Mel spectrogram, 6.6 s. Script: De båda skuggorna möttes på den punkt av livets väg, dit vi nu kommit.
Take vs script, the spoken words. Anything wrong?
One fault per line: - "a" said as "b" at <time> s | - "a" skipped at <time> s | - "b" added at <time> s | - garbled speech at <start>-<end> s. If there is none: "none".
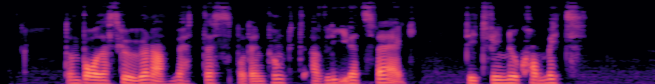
none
